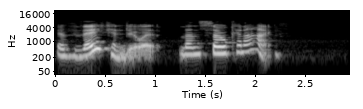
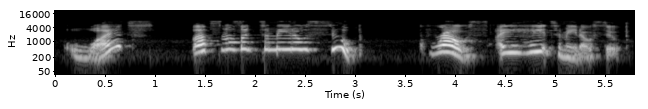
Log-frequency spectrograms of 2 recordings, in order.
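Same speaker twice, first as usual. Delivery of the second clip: disgusted; 7 semitones higher, 3 dB louder, slower than usual. Acted. Kid disgusted by tomato soup.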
